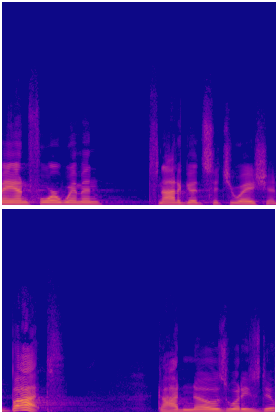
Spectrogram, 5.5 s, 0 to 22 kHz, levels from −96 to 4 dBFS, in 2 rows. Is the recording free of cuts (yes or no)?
yes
